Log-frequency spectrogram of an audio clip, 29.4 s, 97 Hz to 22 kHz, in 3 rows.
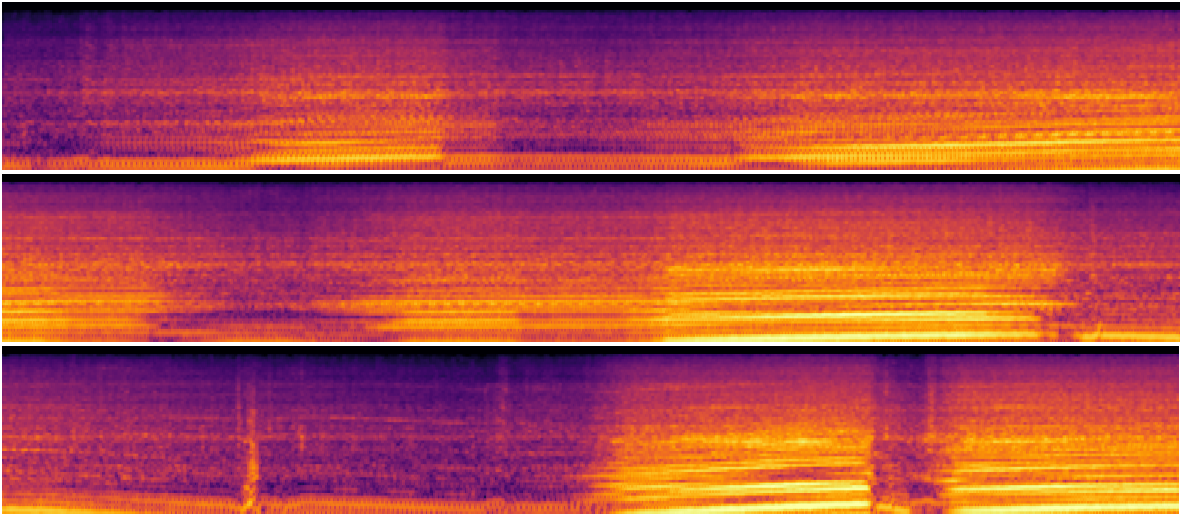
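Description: Royal Enfield Interceptor 650's parallel-twin engine through non-stock exhausts, heard on board while riding. It revs up under throttle and eases off several times, the note rising as the bike pulls and falling back when the throttle closes, with a brief sharp drop in the note near the end.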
